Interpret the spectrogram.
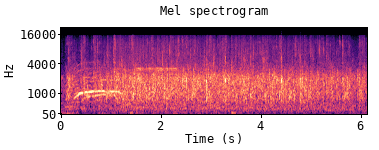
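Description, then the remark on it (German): A crowd at a rally on the Schlossplatz in Göppingen claps steadily and loudly for about six seconds for those elected to the youth council, a dense, even wash of many hands with no speech, the applause holding at full strength and easing only slightly near the end. “Einen ganz großen Applaus natürlich nicht nur an uns beide, sondern an alle, die ins Jugendgremium gewählt wurden.”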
